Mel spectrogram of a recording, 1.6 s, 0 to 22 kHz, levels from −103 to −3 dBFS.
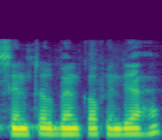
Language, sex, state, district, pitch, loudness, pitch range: Hindi, male, Bihar, Sitamarhi, 125 Hz, -17 LUFS, 120-125 Hz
